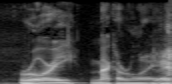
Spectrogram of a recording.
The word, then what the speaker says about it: Rory McIlroy: Rory McIlroy. – Oh, nice. And great job of pronunciation of the name.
